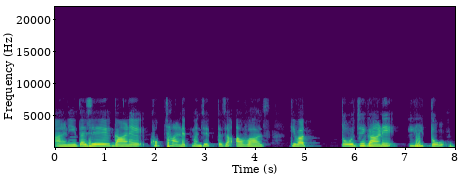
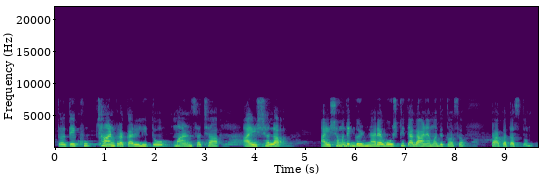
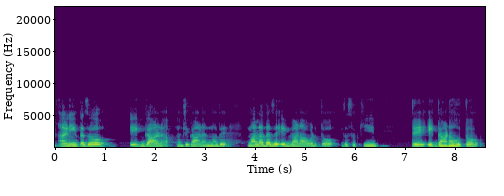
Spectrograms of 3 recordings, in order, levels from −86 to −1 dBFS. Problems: background sounds at intervals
